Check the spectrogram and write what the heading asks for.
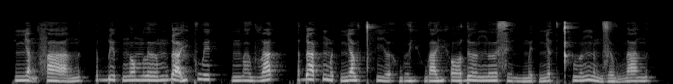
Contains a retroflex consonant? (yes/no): no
